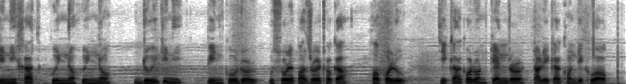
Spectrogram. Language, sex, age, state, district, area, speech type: Assamese, male, 18-30, Assam, Majuli, urban, read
